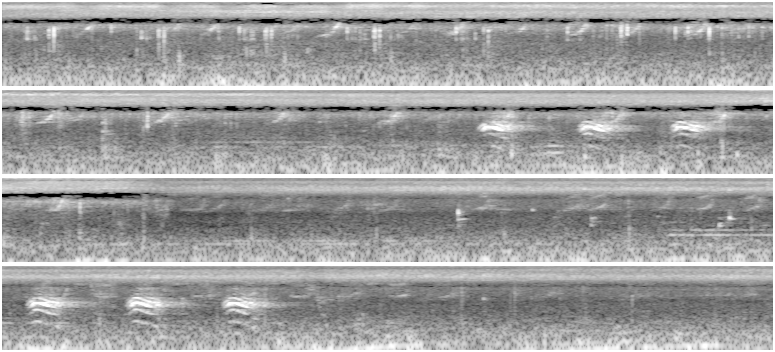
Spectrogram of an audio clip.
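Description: A crow cawing in two bursts of three caws, about halfway through and again near the end, over a steady high-pitched drone of summer insects that shifts in pitch partway through. Faint short calls of other birds are also heard.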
